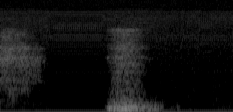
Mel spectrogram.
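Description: Faint breaths close to the microphone: an out-breath fading out about half a second in, then a short, sigh-like breath about a second in, with near silence around them.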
